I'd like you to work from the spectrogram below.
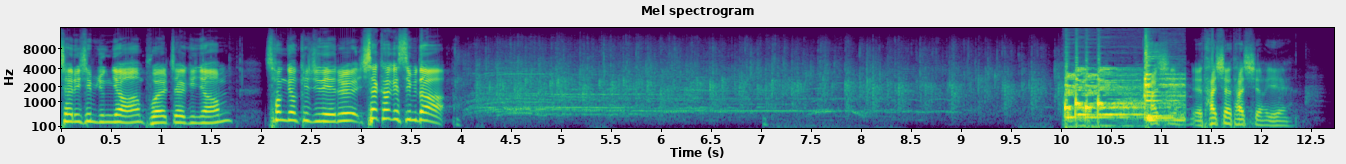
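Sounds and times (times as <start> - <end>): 
speech: 0.0 - 4.1, 11.3 - 12.4
crowd cheering and applauding: 4.0 - 11.2.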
